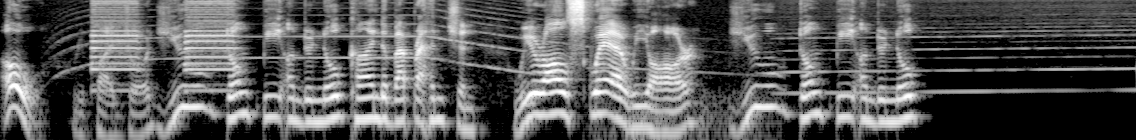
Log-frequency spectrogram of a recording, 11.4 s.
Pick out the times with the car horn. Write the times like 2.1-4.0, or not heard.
0.9-2.4.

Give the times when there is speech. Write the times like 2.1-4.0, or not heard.
0.0-9.2.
